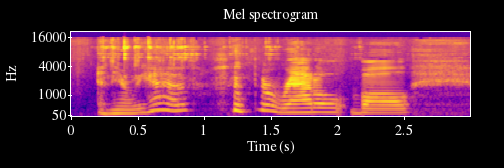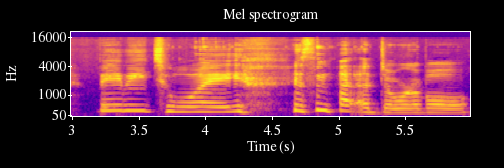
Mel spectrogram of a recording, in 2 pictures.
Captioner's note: chuckles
